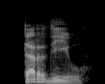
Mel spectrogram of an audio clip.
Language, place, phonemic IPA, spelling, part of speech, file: Occitan, Béarn, /tarˈðiw/, tardiu, adjective, LL-Q14185 (oci)-tardiu.wav
- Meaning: late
